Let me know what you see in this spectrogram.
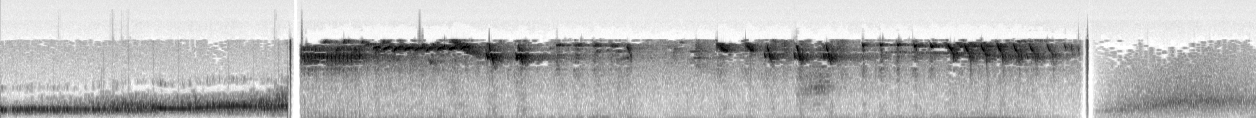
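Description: Small birds chirping in quick repeated trills for about eight seconds. Before them comes a low wavering tone that cuts off abruptly about three seconds in. After them, near the end, the birds cut off and a rushing noise rises.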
